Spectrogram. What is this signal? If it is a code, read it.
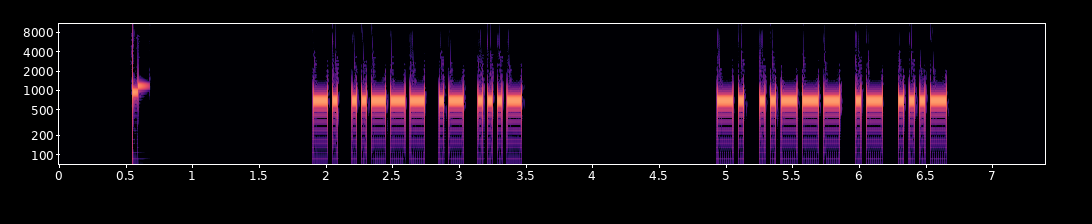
Morse code, heard as a keyed tone, about 29 wpm, 700 Hz. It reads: N2AV N2AV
